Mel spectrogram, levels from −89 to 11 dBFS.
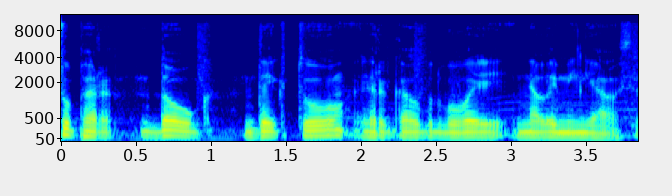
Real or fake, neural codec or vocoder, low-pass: real; none; 9.9 kHz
